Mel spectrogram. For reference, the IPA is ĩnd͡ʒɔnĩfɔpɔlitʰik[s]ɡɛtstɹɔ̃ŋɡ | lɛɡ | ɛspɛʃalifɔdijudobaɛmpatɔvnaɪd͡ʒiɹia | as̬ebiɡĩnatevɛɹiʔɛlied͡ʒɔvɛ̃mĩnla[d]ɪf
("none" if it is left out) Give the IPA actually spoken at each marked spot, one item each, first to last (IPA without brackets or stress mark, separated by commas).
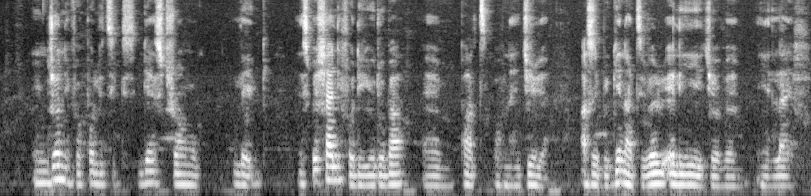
s, none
